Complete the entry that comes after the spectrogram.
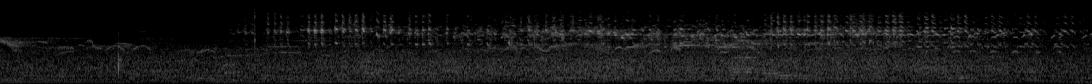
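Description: Birds chirping: a dense, quick chatter of short high notes that starts about two and a half seconds in and keeps on, after a few faint calls.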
